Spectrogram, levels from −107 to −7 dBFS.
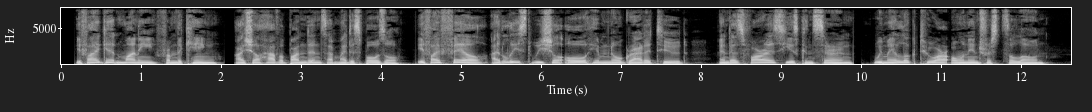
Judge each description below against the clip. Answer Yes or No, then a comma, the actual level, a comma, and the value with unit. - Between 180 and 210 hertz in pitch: No, medium, 140 Hz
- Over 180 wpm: Yes, average, 190 wpm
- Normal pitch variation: Yes, average, 3.5 semitones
